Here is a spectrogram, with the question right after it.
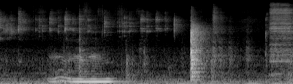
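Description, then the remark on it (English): Dice clatter and tumble across a hard tabletop during a tabletop role-playing game, in a quick series of light clicks with one sharper knock as they land, fairly crisp. “You know, I'm changing this dice. We're having bad luck with dice tonight.”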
